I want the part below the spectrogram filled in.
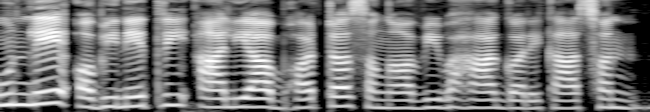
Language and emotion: Nepali, neutral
